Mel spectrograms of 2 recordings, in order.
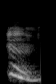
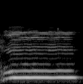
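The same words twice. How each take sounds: First: The pitch drops sharply from high to low. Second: The pitch stays high and level. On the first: "that's the fourth tone. Drop down. It's like you're angry" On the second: "that's first tone"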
